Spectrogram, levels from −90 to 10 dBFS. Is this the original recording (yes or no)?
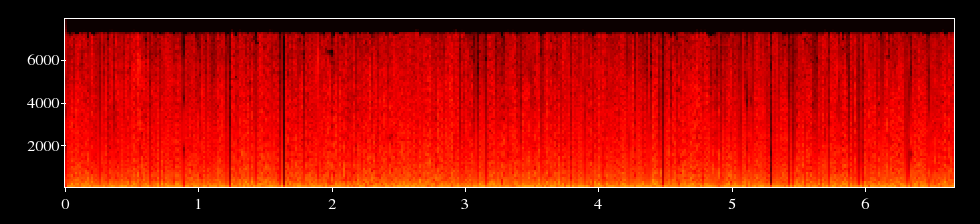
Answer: no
